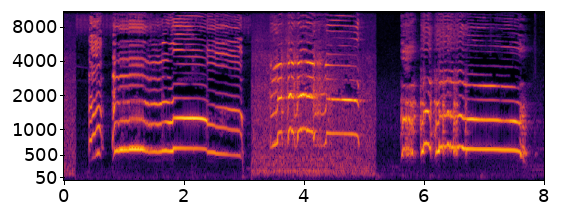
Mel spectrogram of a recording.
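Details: Domestic rooster crowing in the morning: three long harmonic crows, each opening with a short rising stutter, then a sustained flat tone ending in a falling drop. The middle crow is rougher and noisier.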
